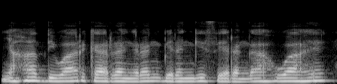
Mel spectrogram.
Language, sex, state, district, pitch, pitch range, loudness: Hindi, male, Jharkhand, Ranchi, 150 Hz, 145-155 Hz, -15 LUFS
